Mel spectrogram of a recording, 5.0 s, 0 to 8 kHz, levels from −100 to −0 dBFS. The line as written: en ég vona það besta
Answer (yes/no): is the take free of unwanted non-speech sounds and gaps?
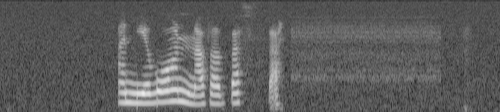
yes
